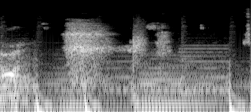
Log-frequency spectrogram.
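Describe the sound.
A voice mimics being out of breath, with several quick, breathy gasps and pants in uneven succession, fairly loud, with no words spoken.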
